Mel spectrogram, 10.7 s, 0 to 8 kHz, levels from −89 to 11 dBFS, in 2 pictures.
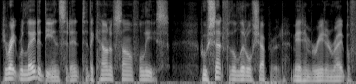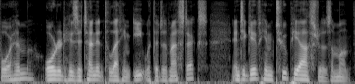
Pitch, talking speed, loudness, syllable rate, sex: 105 Hz, 235 wpm, -22 LUFS, 6.5 syllables/s, male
